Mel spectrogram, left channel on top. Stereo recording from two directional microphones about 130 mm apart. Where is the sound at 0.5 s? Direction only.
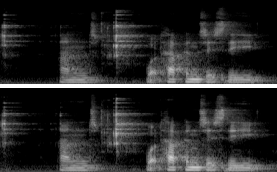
10° right (ahead or behind).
